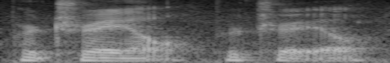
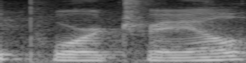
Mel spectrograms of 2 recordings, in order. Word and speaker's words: portrayal: Yeah, same thing, 3 syllables. Middle syllable stress, portrayal. This or, if I'm saying it slowly, portrayal, his portrayal, we do tend to reduce that.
